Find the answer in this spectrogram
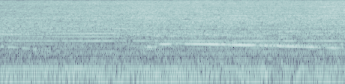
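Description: Live rock band's electric guitars and bass holding a sustained chord, with a guitar note gliding down in pitch about a second in.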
